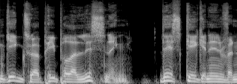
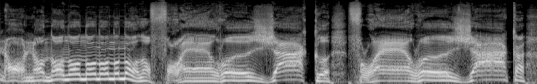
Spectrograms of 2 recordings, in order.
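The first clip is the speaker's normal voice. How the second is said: high, exasperated French officer correcting; French language police; 6 semitones higher, much slower than usual. Acted. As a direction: correct the parrot in hammed-up French, high-pitched. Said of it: "imagine the language police turning up".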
